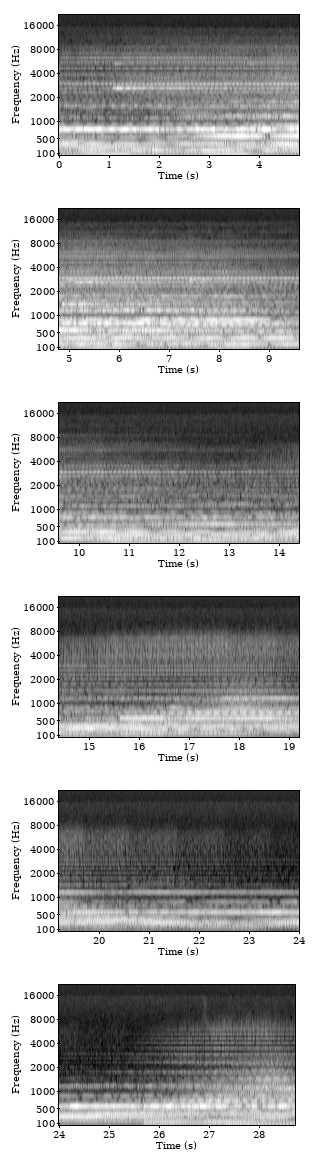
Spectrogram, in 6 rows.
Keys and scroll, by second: 0.6 z, 5.2-6.8 typing, 8.5 Tab, 9.3-10.0 typing, 11.3-13.0 typing, 24.6 x, 25.9-26.9 typing.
